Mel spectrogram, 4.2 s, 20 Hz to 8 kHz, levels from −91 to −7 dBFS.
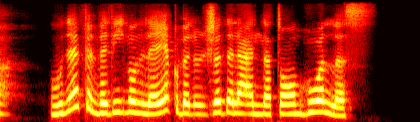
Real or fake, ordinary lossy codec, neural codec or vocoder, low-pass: fake; AAC, 48 kbps; codec, 16 kHz, about 1 kbps, DyCAST, with the encoder's durations; 7.2 kHz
